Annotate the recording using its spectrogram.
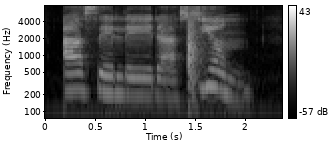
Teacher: o vocal estrictamente debe llevar acento veamos estos dos ejemplos aceleración la palabra o la sílaba tónica más fuerte es la última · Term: palabra aguda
